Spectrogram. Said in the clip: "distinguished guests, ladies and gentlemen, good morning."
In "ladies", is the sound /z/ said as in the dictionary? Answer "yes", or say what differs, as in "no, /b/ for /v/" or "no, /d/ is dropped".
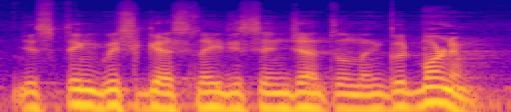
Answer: no, /s/ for /z/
